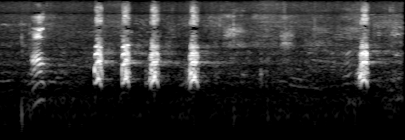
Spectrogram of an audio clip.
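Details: German Shepherd from a breeding and competition group, giving a few sharp barks: a cluster of four within about two seconds, then one more after a pause, with faint voices and noise between.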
